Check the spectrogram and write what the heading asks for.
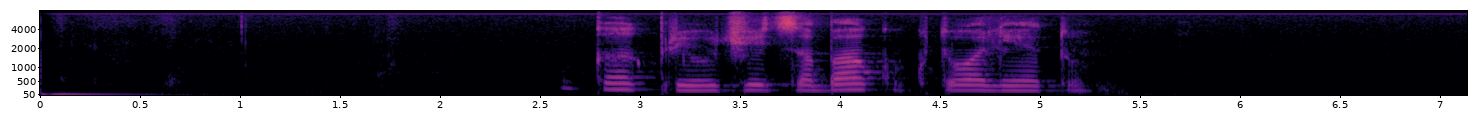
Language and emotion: Russian, sad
